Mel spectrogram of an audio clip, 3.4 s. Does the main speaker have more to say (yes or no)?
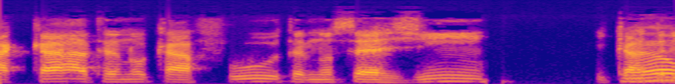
no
